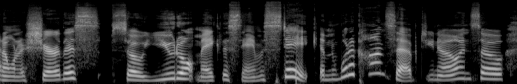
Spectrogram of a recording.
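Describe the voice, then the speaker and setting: The sound is dry and close with no echo as a woman with an American accent talks at a moderate pace, hardly pausing. Her pitch is fairly high and her intonation lively. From Alaska. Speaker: outdoor educator and podcast host. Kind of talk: interview.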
